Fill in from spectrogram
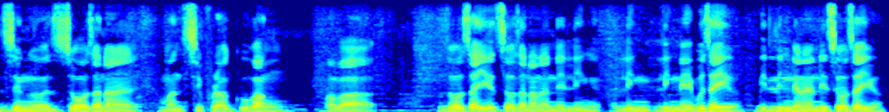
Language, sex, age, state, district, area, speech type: Bodo, male, 18-30, Assam, Udalguri, urban, spontaneous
